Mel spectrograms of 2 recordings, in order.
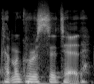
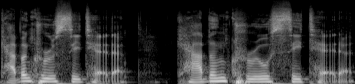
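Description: First: The phrase is said very quickly. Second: The phrase is said at a normal pace.

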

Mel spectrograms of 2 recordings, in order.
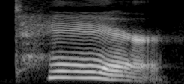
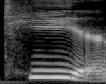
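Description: First: The vowel is an open 'eh' sound. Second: The vowel is a long high 'ee' sound. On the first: To rip or ruin something. "And then it's pronounced with an A sound" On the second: A drop of liquid from the eye. "Here it's pronounced with a T sound, then a high E"

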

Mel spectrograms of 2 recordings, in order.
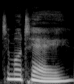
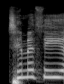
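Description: First: The name is said the French way. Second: The name is said the plain English way. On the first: The speaker calls it right. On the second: The speaker calls it wrong.

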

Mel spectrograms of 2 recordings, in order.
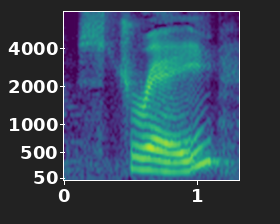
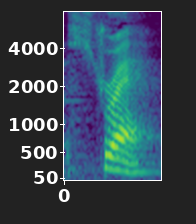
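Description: First: The vowel is long, as in 'day'. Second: The vowel is short, as in 'bed'. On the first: The speaker calls it right. "Then it's the A as in day" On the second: The speaker calls it wrong. "So it's not stre"

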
